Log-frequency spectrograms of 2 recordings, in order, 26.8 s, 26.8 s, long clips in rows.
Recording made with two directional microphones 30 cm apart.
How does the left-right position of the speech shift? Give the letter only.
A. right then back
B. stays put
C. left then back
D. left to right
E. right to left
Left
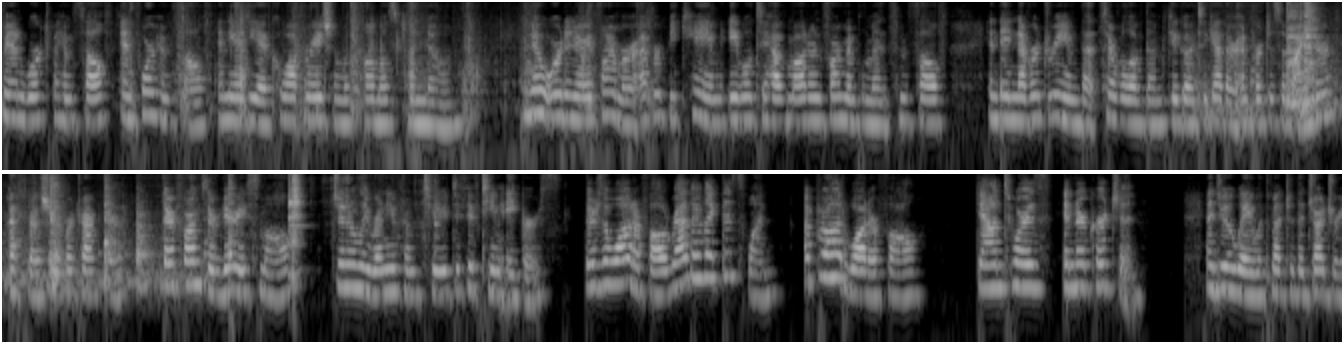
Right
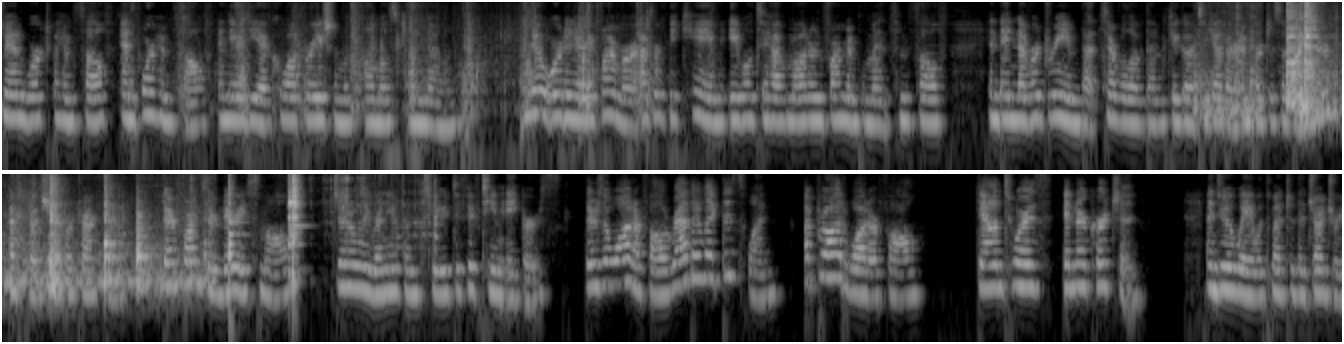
B.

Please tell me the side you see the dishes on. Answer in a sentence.
In this clip you hear the dishes on the right.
